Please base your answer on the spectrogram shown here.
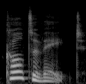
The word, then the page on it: cultivate: kʌ́ltəvèit; カルタベイト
